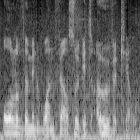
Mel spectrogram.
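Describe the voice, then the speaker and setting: A man running a tabletop roleplaying game as game master, narrating in a casual, excitable, sweary way. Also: medium pitch, fairly quick. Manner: casual, profane, excitable storytelling. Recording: music playing behind the voice. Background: background music.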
